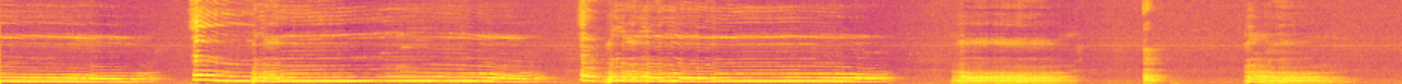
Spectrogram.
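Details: A female Pembroke Welsh Corgi family dog, which normally howls after someone leaves, gives long, wavering howls, then a few harsh, broken yowls.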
